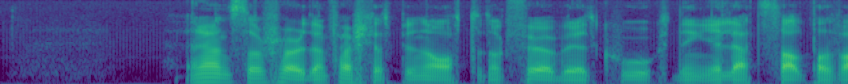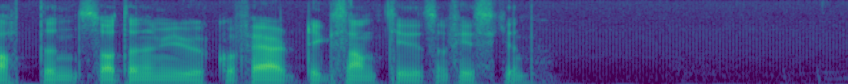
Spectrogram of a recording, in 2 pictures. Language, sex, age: Swedish, male, 24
